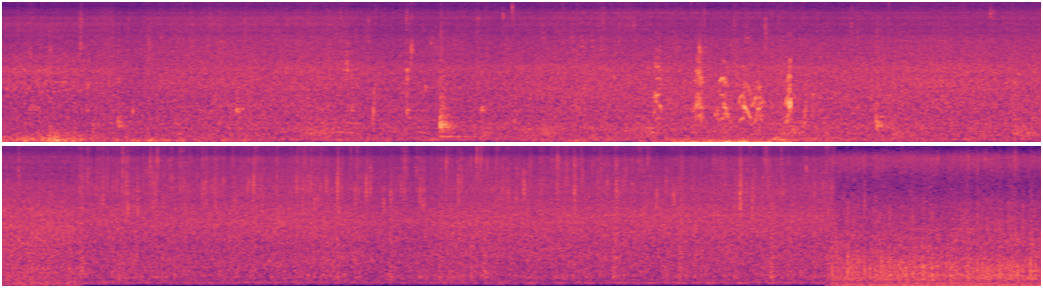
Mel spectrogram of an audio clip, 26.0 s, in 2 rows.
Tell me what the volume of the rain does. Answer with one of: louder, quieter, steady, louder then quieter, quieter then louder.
steady.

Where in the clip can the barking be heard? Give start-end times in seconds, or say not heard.
8.1-9.9.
